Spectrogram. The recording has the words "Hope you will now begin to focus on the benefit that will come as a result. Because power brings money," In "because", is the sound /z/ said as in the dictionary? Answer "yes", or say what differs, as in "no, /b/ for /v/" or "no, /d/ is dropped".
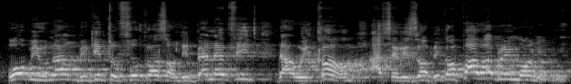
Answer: no, /z/ is dropped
